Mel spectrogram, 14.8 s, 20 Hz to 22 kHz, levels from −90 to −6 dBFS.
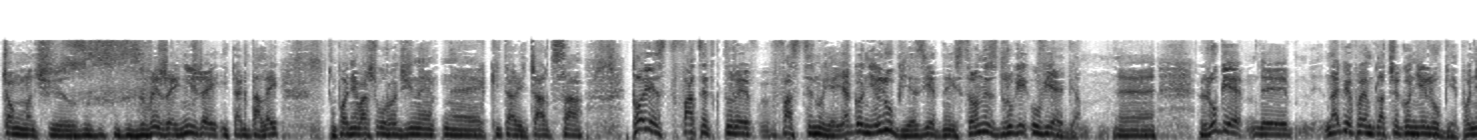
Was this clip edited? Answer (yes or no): no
